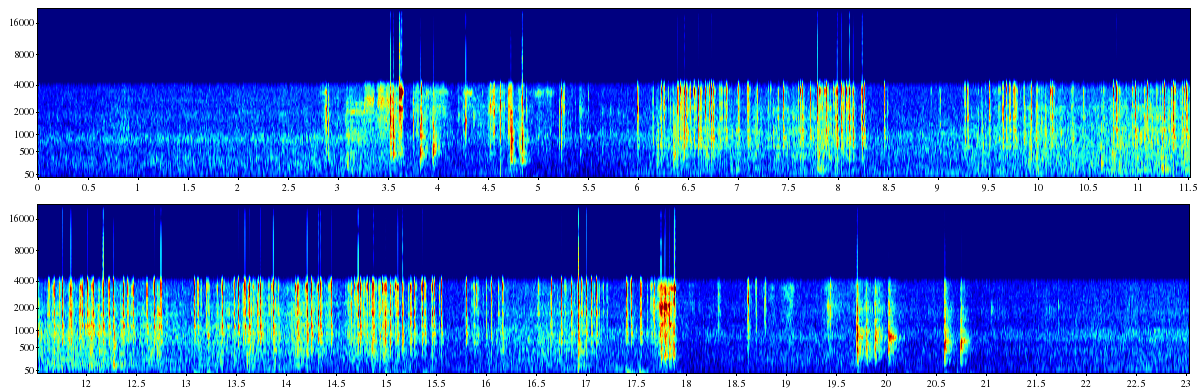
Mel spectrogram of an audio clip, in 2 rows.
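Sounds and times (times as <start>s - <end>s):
turntable bearing rattling and clicking: 3.4s - 18.9s
louder knock: 19.7s - 20.9s.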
